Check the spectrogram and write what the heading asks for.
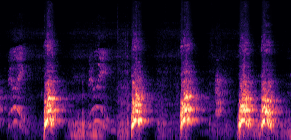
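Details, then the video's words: Dog barking at a suitcase: loud, harsh single and double barks about once a second, with softer whining and grumbling sounds between them. "Barking at a suit case"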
